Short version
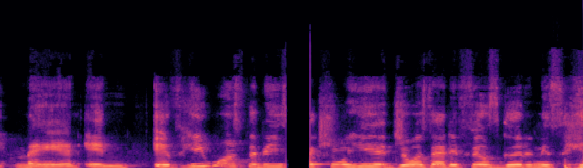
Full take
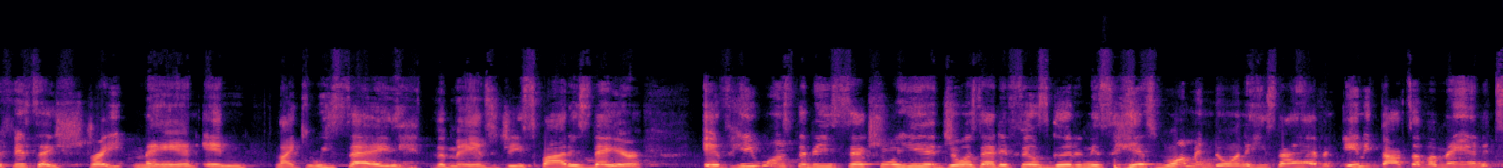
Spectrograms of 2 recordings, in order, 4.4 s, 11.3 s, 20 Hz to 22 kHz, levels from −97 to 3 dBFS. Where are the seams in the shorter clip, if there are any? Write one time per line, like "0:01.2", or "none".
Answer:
0:01.0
